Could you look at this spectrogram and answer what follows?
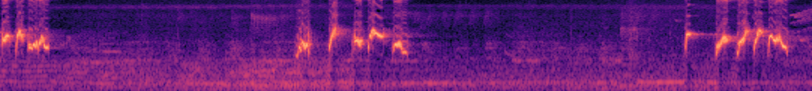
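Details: Red-whiskered bulbul, Thai southern master-song style, used to stir up birds and train young birds: three quick phrases of four to five sharp, sweet whistled notes, separated by pauses of about two to three seconds.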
